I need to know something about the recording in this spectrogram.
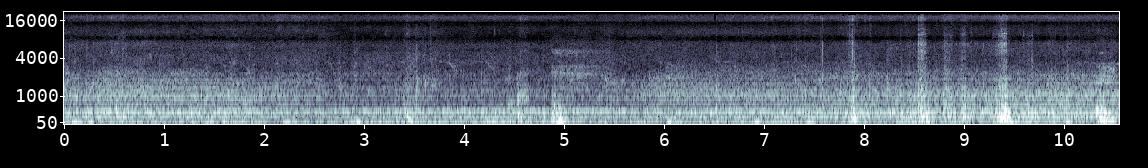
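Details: Honey bees at a garden hive on a cool, overcast spring day, fairly calm while a honey super is added: a steady low droning hum throughout, broken by scattered clicks and knocks of hive handling.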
